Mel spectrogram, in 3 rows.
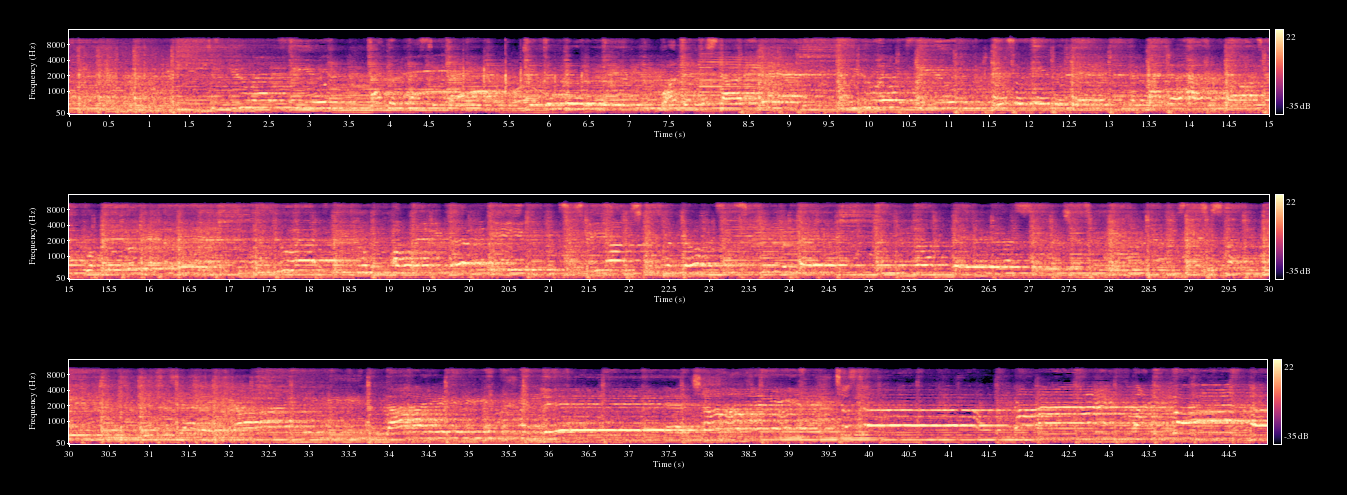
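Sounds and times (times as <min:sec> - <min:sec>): drums steady beat: 0:00.0 - 0:02.0, 0:08.4 - 0:34.1
live pop-rock band: 0:00.0 - 0:44.9
woman singing: 0:01.7 - 0:44.9.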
